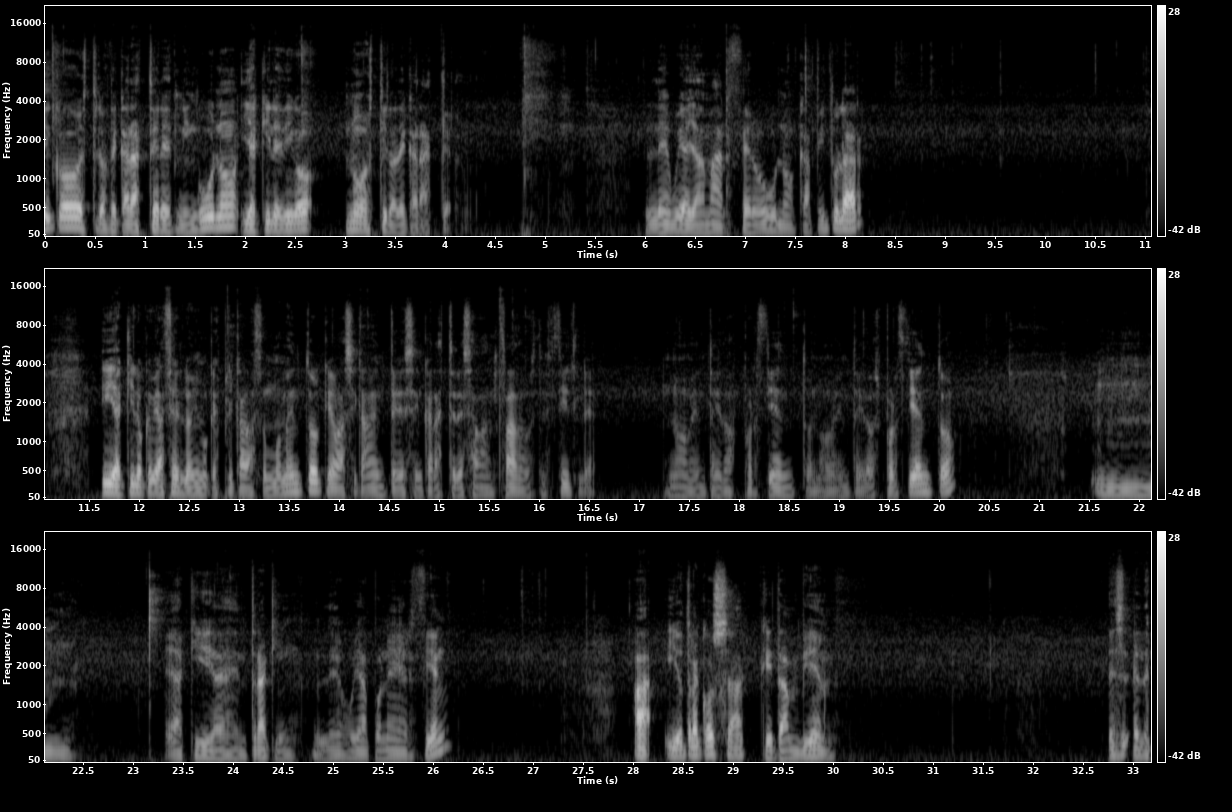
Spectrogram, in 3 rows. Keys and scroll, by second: 6.8 0, 10.4-12.0 typing, 17.3 9, 19.2 9, 26.7 1.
